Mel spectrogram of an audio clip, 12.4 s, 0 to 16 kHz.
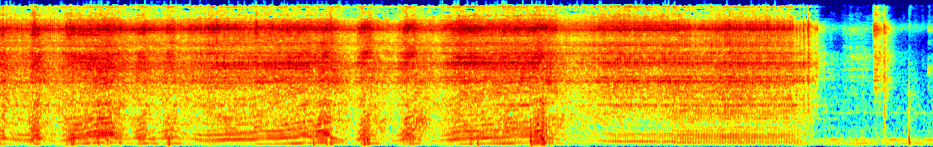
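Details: Honda GX35 brush cutter after a new air filter (the old clogged one restricted carburetor fuel flow) and tuning: buzzes high and steady with clean rev blips before shutting off; runs normally with no misfire or stalling.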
